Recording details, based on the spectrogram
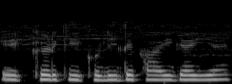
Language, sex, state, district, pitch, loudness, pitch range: Hindi, female, Bihar, Saharsa, 215 Hz, -30 LUFS, 210-220 Hz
